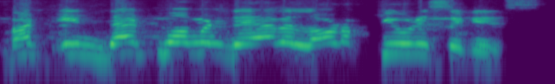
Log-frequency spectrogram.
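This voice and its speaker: High-pitched man on a dry call. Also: fairly quick, fairly bright tone, no room sound, lo-fi sound. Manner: earnest, advising tone, tells an example story. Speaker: educator panelist. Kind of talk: discussion on a video call. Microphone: video call.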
